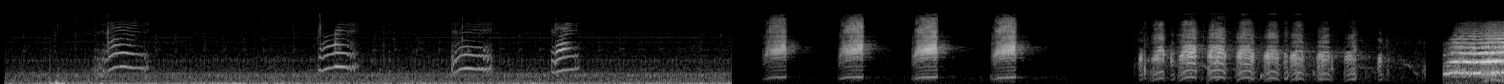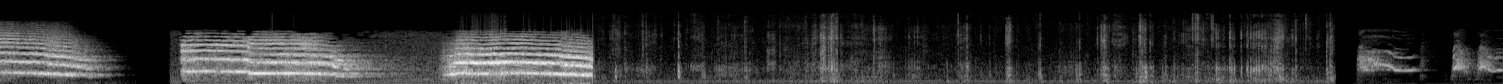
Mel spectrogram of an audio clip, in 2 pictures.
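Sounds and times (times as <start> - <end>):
cat meowing: 1.0 - 1.5, 3.2 - 3.6, 4.5 - 5.8
ducks quacking: 11.4 - 14.0
long loud animal call: 14.4 - 16.2, 16.8 - 18.8, 19.5 - 21.0.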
